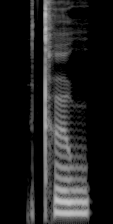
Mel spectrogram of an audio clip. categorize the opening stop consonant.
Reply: aspirated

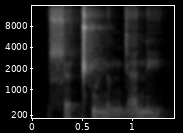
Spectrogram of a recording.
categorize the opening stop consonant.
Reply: click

